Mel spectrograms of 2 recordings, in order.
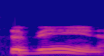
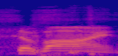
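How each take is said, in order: First: The last syllable sounds like 'veen'. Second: The last syllable sounds like 'vine'. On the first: The speaker calls it wrong. "I said his name wrong. ... I'm just thinking Levine here" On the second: The speaker calls it right. "of course your name's Divine"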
